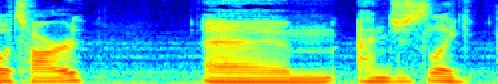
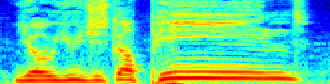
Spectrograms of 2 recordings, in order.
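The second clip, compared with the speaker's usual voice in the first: prank show host; 7 semitones higher, 7 dB louder, much slower than usual. Pretend. Prank show reveal catchphrase.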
